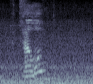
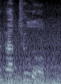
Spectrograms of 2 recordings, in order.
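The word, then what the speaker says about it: Pattullo: I've come to the conclusion it's pronounced two ways. Patello, this is the Patello Bridge, or the Patullo Bridge. Yes, Patello or Patullo.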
